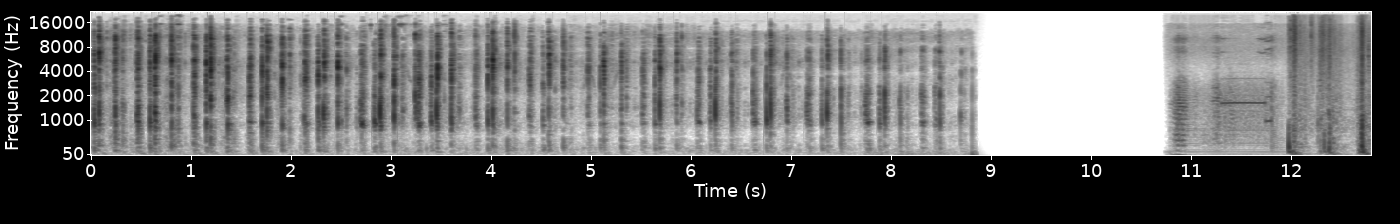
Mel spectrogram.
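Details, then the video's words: Galloping horse, a rapid stream of hard hoof strikes in quick succession for about nine seconds, then a sudden drop to silence and a short unrelated burst of noise at the end. "Sound effects of the sound of Horse running⚡Horse galloping"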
